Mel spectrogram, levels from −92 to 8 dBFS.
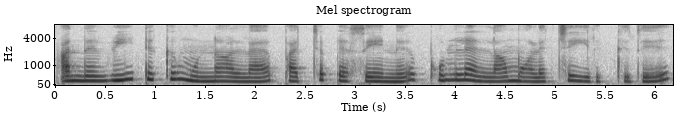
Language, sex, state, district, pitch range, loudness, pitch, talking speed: Tamil, female, Tamil Nadu, Nilgiris, 205-260 Hz, -18 LUFS, 225 Hz, 75 wpm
